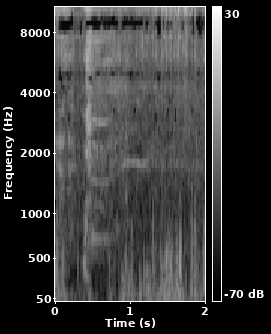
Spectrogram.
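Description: Wind rumbling on the microphone, with a brief faint voice fragment and a few faint short tones.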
